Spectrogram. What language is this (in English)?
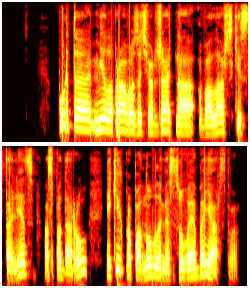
Belarusian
